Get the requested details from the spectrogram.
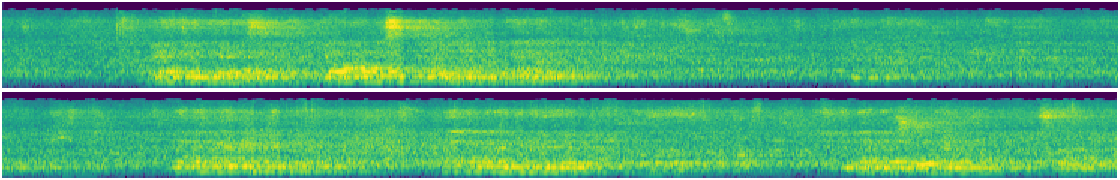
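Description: A second man speaks loudly over loudspeakers, announcing.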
